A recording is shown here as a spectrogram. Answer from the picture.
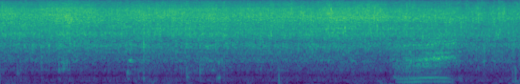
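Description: Hot cooking oil sizzling steadily in a pan of frying white-winged dove pieces, with scattered small pops.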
